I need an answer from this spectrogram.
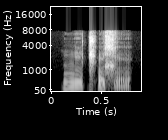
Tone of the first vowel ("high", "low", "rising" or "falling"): falling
